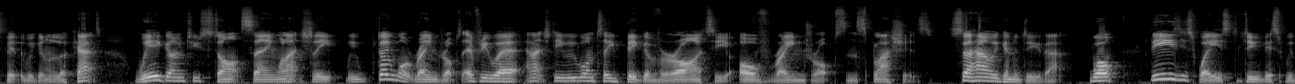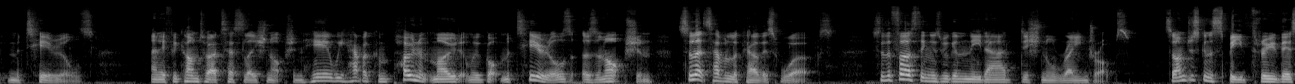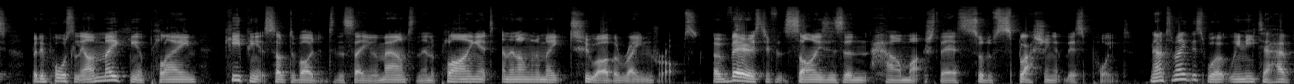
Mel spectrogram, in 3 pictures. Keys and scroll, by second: 21.6 shift+a, 22.1 ctrl+4, 22.4 shift+d, 22.6 shift+d, 22.8 Tab, 26.5 g, 26.9 g, 27.9 ctrl+r, 28.1-29.9 typing, 28.5 Tab, 28.8 Tab, 29.2 Tab, 29.6 Tab, 30.0 Tab, 31.4 f, 32.5 Tab, 32.7-34.8 typing, 35.9 Tab, 36.2 m, 36.3 Tab.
